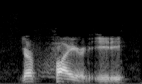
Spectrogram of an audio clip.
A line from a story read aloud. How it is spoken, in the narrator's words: said Howard Francis's angry, rasping voice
